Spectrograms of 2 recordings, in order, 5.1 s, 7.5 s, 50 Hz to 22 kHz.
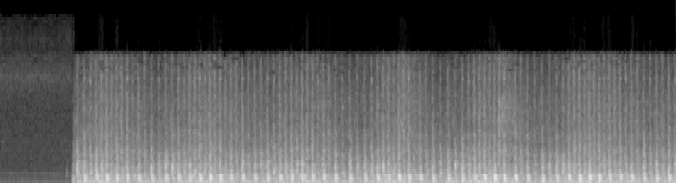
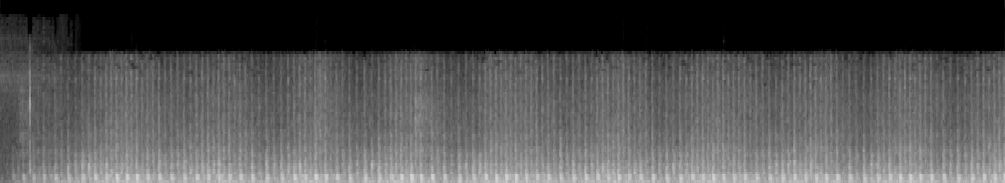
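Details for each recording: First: Mitsubishi L200/Triton 4D56T 2.5 turbo diesel as it arrived: clatters into an uneven, surging, lumpy idle. Injectors were already replaced elsewhere without a fix, and diagnostics showed no error codes. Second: Mitsubishi L200/Triton 2.5 turbo diesel 4D56T, back in the workshop after a road test following an erratic idle repair: even, steady diesel idle clatter with no misfire or hunting.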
